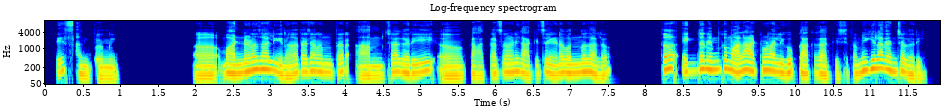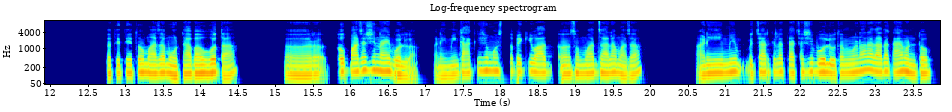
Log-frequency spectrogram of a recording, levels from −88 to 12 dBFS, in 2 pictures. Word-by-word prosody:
तेच 145 Hz, +4 st, -2 dB
सांगतोय 110 Hz, -4 st, -4 dB
मी. 100 Hz, -1 st, -2 dB, 1.0 s
अ, 110 Hz, -, -3 dB, 0.3 s
भांडणं 135 Hz, +6 st, +3 dB
झाली 175 Hz, -6 st, +3 dB
ना 115 Hz, +2 st, 0 dB
त्याच्यानंतर 145 Hz, -1 st, 0 dB
आमच्या 110 Hz, +5 st, -2 dB
घरी 135 Hz, +3 st, +1 dB
अ, -, -, -14 dB, 0.4 s
काकाचं 120 Hz, +3 st, -4 dB
आणि 140 Hz, +1 st, +2 dB
काकीचं 120 Hz, +1 st, -2 dB
येणं 125 Hz, +2 st, +1 dB
बंद 130 Hz, +1 st, +2 dB
झालं. 120 Hz, -5 st, +1 dB, 0.7 s
तर 180 Hz, +3 st, +5 dB, 0.2 s
एकदा 150 Hz, +5 st, +1 dB
नेमकं 175 Hz, +1 st, +2 dB
मला 155 Hz, +2 st, +4 dB
आठवण 160 Hz, +2 st, +2 dB
आली 145 Hz, -4 st, +2 dB
खूप 135 Hz, 0 st, +1 dB
काका-काकीची 115 Hz, -4 st, -2 dB
तर -, -, -3 dB
मी 145 Hz, +5 st, +2 dB
गेला 195 Hz, +2 st, +4 dB
त्यांच्या 155 Hz, -4 st, +1 dB
घरी. 115 Hz, -4 st, -1 dB, 1.1 s
तर 125 Hz, -, -1 dB
तिथे 130 Hz, +1 st, -2 dB
तो 135 Hz, 0 st, +2 dB
माझा 130 Hz, 0 st, +2 dB
मोठा 125 Hz, -1 st, +1 dB
भाऊ 130 Hz, 0 st, +4 dB
होता. 120 Hz, -5 st, +2 dB, 0.7 s
तर 115 Hz, 0 st, 0 dB
अ, -, -, -4 dB, 0.2 s
तो 145 Hz, -, +3 dB
माझ्याशी 160 Hz, +3 st, +1 dB
नाही 150 Hz, -2 st, +3 dB
बोलला. 115 Hz, -6 st, 0 dB, 0.3 s
आणि 105 Hz, 0 st, -4 dB
मी 115 Hz, +2 st, -2 dB
काकीशी 135 Hz, +4 st, -2 dB
मस्त 150 Hz, -1 st, -4 dB
पैकी 145 Hz, 0 st, -3 dB
वाद 135 Hz, -1 st, +1 dB, 0.3 s
संवाद 130 Hz, 0 st, 0 dB
झाला 135 Hz, +1 st, +1 dB
माझा. 120 Hz, 0 st, -1 dB, 0.8 s
आणि 130 Hz, +3 st, +2 dB
मी 135 Hz, +2 st, +2 dB, 0.2 s
विचार 135 Hz, +2 st, -2 dB
केला 140 Hz, +1 st, -2 dB
त्याच्याशी 135 Hz, +3 st, -3 dB
बोलू 140 Hz, -3 st, +3 dB
तर 130 Hz, -, -1 dB
मी 130 Hz, 0 st, -1 dB
म्हणाला, 155 Hz, +5 st, +1 dB
"दादा 150 Hz, 0 st, +2 dB
काय 145 Hz, 0 st, -1 dB
म्हणतो? 125 Hz, -3 st, +1 dB
135 Hz, 160 wpm, -23 LUFS, 120-145 Hz, 1.1 s, तर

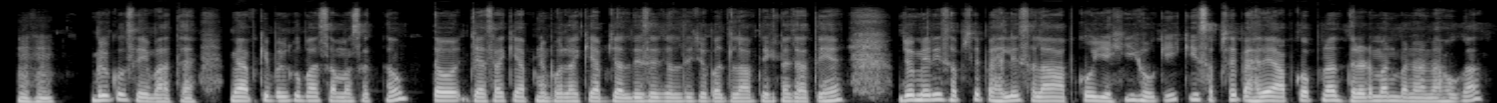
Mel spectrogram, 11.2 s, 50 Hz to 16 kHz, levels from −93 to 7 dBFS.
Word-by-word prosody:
हुँ, 125 Hz, -, +1 dB
हुँ। 120 Hz, 0 st, -1 dB, 0.3 s
बिल्कुल 165 Hz, +3 st, +3 dB
सही 140 Hz, -7 st, 0 dB
बात 120 Hz, -1 st, -2 dB
है। 115 Hz, -, 0 dB, 0.3 s
मैं 145 Hz, -, +6 dB
आपकी 140 Hz, +3 st, 0 dB
बिल्कुल 145 Hz, +1 st, 0 dB
बात 145 Hz, -1 st, +1 dB
समझ 135 Hz, -2 st, -1 dB
सकता 130 Hz, +4 st, -5 dB
हूँ, 205 Hz, +6 st, +2 dB, 0.2 s
तो 150 Hz, -1 st, +5 dB
जैसा 140 Hz, 0 st, +1 dB
कि 145 Hz, 0 st, -3 dB
आपने 140 Hz, +1 st, -1 dB
बोला 135 Hz, 0 st, +1 dB
कि 130 Hz, -, -3 dB
आप 130 Hz, -, -1 dB
जल्दी 130 Hz, -1 st, +2 dB
से 135 Hz, 0 st, +1 dB
जल्दी 130 Hz, 0 st, -1 dB
जो 130 Hz, 0 st, -2 dB
बदलाव 125 Hz, 0 st, -1 dB
देखना 130 Hz, +1 st, -2 dB
चाहते 130 Hz, +1 st, -1 dB
हैं, 155 Hz, +5 st, +1 dB, 0.4 s
जो 170 Hz, -, +5 dB
मेरी 175 Hz, +2 st, +4 dB
सबसे 180 Hz, +1 st, -2 dB
पहली 155 Hz, -2 st, +2 dB
सलाह 140 Hz, -3 st, 0 dB
आपको 150 Hz, +3 st, 0 dB
यही 140 Hz, +5 st, 0 dB
होगी 160 Hz, +2 st, -1 dB
कि 190 Hz, -, -1 dB
सबसे 175 Hz, -1 st, -1 dB
पहले 150 Hz, -2 st, +4 dB
आपको 155 Hz, +2 st, 0 dB
अपना 165 Hz, +2 st, +1 dB
दृढ़ 140 Hz, -3 st, +1 dB
मन 150 Hz, 0 st, +1 dB
बनाना 125 Hz, -2 st, 0 dB
होगा। 125 Hz, -, -1 dB
140 Hz, 240 wpm, -20 LUFS, 130-155 Hz, 0.4 s, मैं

